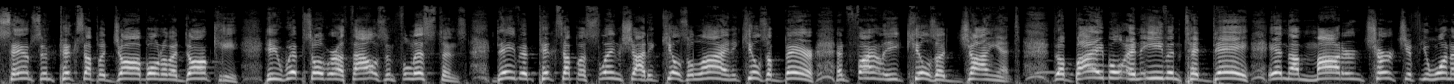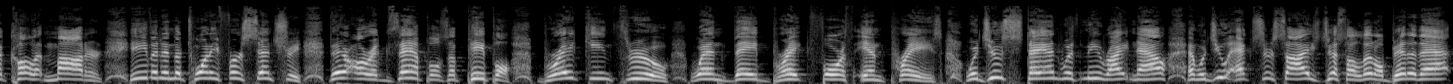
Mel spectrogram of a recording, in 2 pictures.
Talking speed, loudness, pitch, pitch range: 175 wpm, -16 LUFS, 255 Hz, 230-275 Hz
